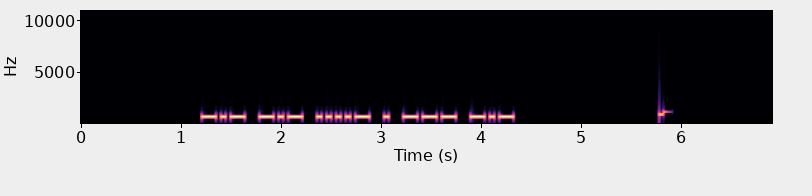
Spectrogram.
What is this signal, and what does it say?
Morse code, heard as a keyed tone, about 25 wpm, 700 Hz. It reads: KK4EOK
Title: USA Call Signs - 6 Characters - 3x Character Spacing - 25wpm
